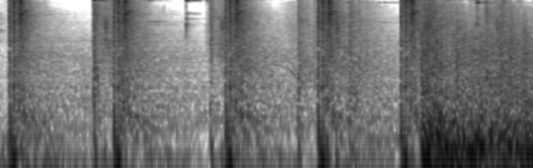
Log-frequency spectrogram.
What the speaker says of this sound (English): So many things are exploding.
